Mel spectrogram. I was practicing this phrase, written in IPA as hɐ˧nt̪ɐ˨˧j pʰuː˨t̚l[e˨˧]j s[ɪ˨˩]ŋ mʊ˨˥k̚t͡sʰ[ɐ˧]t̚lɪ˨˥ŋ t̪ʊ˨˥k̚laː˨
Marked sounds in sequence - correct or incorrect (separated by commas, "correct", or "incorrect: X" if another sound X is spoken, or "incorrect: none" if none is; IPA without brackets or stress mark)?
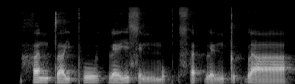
incorrect: e˨˥, correct, correct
